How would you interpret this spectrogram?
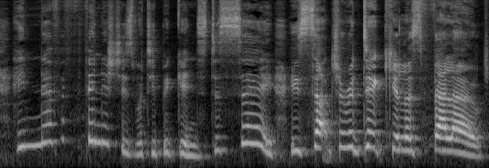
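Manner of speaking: high, laughing delighted wife; delighted niece. Acted. Niece clapping at her husband, high and laughing. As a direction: tease him fondly. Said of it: "clapping her hands".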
